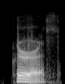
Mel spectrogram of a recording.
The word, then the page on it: girth: American English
